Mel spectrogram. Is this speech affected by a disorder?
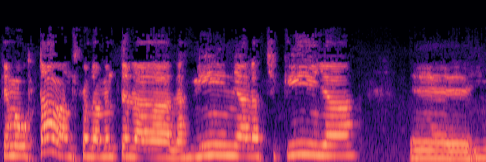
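Yes: cleft lip and palate; since early childhood.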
